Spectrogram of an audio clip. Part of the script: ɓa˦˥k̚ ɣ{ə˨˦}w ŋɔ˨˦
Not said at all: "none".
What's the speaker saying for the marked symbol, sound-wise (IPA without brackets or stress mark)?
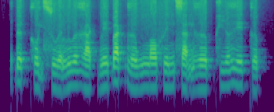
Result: ə˨˦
